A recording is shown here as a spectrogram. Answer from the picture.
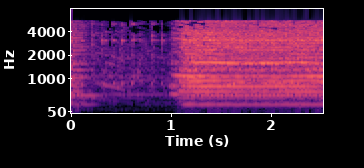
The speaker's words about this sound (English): Yeah, they're blowing that whistle. You can hear that train coming, man.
